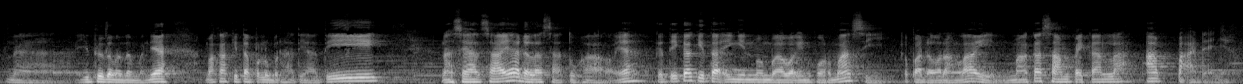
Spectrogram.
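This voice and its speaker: A man's voice: mid-range voice, darkish tone. A man giving a casual lecture, talking to listeners as friends and filling his speech with tag phrases. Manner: addresses listeners as friends, many tag fillers. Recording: roomy, slightly dull sound with faint music.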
